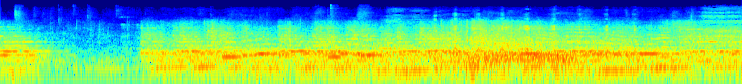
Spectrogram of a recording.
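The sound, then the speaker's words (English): Gunfire from an old television western. After a brief quieter opening, a dense, loud barrage of shots and rumbling begins and continues steadily to the end. “Come on, shoot those guns.”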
